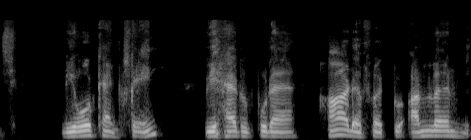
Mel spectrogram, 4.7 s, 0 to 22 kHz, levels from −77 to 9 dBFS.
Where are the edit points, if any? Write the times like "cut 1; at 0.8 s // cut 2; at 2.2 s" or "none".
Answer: cut 1; at 3.1 s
